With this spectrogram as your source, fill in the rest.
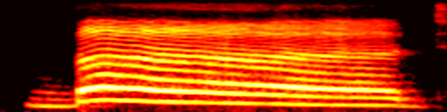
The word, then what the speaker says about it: bird: Because of the R after the I, that should tell you that this is another long vowel, bird.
